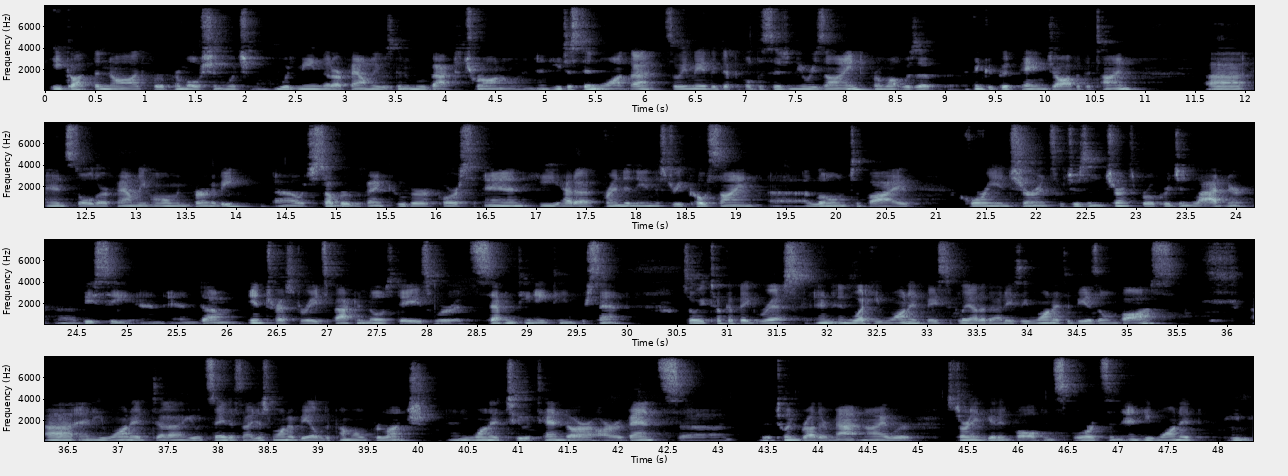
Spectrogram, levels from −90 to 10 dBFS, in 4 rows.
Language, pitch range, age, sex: English, 80-95 Hz, 30-49, male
